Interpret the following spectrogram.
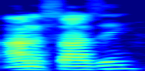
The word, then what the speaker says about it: Anasazi: Navajo so I I never heard of the anastasi before is that how you say it yeah the Anasazi Anasazi yeah so I'm sitting here telling him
